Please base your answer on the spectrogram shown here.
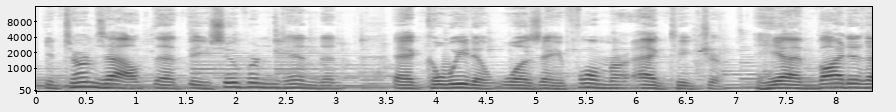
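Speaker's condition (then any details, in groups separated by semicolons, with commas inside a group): ALS; few months since diagnosis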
